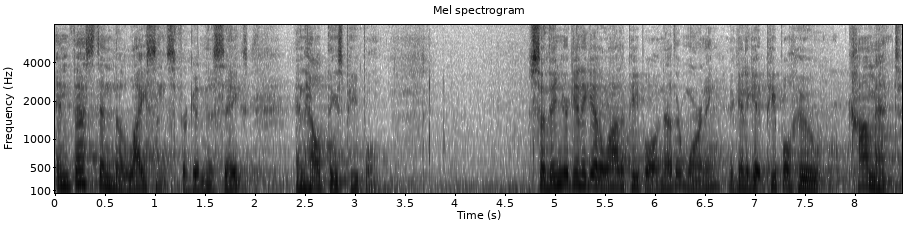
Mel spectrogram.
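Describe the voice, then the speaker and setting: A man with a fairly high voice talks at a fairly quick pace in an animated tone with lively intonation, yet with long, frequent pauses. The room echo is audible and there is noticeable background noise. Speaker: conference speaker, Medicare insurance agent. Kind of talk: conference talk. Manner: fast.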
